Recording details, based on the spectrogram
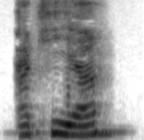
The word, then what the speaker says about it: Akiya: I hope I pronounced that, not your name, but Akiya, the right way.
